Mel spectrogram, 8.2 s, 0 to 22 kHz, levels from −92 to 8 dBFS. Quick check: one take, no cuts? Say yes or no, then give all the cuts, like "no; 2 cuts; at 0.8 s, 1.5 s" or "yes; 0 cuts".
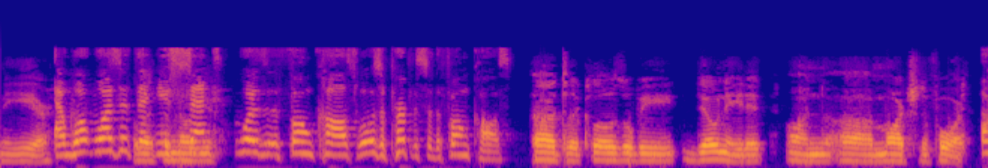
no; 3 cuts; at 2.0 s, 4.7 s, 6.5 s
